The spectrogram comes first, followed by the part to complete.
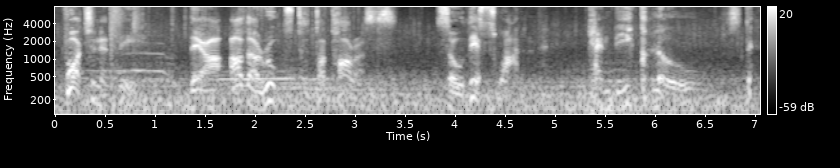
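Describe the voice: A man in a put-on character voice speaks slowly at a fairly high pitch with vocal fry and very wide pitch swings, over loud music in the background.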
